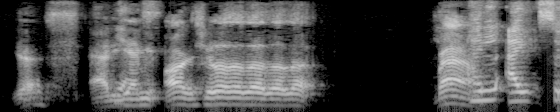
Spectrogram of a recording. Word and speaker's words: Adeyemi: I want to talk a little bit about Adeyemi Artistry. Did I pronounce it correctly? Yes. Adeyemi Yes.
